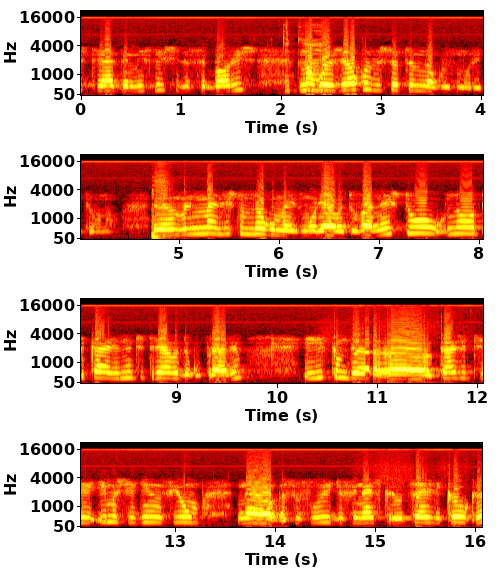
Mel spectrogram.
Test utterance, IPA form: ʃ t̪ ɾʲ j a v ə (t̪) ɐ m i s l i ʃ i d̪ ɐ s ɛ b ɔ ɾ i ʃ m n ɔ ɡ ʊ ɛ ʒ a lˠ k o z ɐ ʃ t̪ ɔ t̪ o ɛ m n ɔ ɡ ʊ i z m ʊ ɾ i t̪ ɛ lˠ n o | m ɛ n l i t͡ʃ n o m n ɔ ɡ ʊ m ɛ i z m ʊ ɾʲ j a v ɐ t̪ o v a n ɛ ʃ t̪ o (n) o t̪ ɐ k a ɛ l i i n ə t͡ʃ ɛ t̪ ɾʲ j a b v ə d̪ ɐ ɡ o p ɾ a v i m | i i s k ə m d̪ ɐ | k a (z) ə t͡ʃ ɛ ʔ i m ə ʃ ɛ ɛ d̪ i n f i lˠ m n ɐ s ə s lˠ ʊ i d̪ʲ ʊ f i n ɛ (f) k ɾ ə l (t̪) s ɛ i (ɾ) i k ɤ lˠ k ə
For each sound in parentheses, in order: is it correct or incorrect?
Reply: incorrect, correct, incorrect, incorrect, correct, incorrect

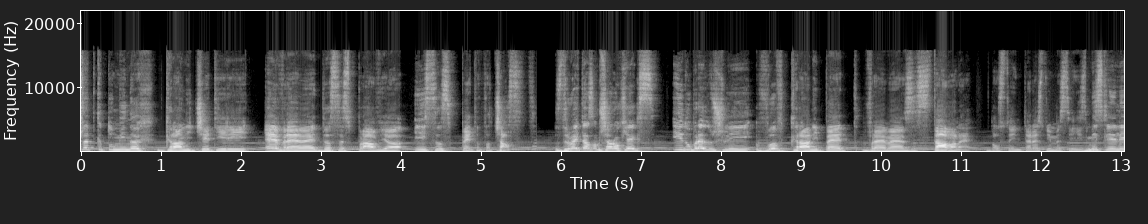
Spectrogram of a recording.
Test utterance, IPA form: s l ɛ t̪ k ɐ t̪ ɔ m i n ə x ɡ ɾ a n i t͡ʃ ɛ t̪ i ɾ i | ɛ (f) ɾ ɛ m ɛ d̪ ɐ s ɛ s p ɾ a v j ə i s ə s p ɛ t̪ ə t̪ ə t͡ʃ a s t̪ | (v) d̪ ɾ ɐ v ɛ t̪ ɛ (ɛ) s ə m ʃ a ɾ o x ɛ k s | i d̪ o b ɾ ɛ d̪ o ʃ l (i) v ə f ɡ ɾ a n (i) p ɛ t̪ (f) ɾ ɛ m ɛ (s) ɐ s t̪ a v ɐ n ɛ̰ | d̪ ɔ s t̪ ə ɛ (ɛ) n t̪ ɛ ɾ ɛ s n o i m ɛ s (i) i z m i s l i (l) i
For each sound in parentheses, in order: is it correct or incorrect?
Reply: incorrect, incorrect, incorrect, correct, correct, incorrect, incorrect, incorrect, incorrect, correct

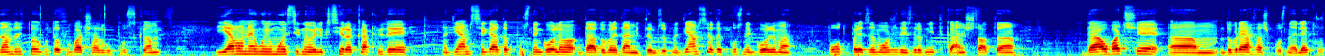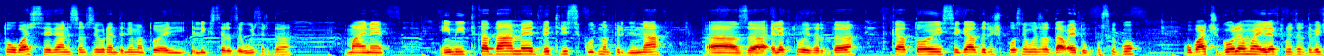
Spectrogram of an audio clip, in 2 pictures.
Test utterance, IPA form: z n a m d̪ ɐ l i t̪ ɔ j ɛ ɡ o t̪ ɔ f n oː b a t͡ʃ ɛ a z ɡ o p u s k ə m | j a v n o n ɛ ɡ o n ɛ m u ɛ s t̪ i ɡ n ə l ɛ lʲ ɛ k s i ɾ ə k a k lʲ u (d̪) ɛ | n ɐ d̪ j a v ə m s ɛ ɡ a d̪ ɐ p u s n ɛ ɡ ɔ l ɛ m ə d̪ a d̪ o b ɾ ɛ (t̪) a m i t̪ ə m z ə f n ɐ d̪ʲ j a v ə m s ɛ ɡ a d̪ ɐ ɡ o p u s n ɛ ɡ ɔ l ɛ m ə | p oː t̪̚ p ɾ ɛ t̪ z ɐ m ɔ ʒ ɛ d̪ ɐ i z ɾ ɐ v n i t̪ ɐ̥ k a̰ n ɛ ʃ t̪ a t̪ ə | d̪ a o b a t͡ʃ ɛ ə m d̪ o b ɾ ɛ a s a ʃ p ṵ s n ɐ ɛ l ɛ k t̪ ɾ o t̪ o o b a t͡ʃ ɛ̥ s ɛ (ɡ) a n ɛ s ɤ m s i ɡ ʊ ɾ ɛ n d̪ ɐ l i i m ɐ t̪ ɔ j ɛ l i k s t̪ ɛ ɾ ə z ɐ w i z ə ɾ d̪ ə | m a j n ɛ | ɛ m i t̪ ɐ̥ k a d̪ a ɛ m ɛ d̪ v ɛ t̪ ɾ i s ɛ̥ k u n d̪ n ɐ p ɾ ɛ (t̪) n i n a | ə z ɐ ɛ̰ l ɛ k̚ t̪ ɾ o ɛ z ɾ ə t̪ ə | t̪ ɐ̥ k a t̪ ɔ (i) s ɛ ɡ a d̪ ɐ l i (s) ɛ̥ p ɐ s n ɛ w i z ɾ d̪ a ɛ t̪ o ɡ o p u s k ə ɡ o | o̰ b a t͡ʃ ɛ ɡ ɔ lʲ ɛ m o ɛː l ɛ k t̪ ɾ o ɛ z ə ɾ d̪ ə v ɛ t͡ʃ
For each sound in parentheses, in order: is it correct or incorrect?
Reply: correct, incorrect, correct, incorrect, incorrect, incorrect

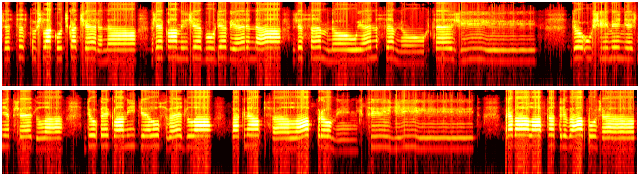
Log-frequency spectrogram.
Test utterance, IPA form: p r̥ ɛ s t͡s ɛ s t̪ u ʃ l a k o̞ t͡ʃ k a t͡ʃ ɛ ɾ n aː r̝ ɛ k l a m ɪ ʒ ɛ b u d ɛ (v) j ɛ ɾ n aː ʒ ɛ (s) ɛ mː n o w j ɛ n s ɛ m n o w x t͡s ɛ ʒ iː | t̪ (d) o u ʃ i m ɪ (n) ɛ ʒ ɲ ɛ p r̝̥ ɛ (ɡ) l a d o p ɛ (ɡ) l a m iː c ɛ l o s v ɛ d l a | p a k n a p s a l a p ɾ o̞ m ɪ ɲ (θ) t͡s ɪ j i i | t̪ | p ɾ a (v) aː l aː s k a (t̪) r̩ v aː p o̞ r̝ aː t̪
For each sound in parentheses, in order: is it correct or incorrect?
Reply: correct, correct, correct, incorrect, incorrect, incorrect, incorrect, correct, correct

